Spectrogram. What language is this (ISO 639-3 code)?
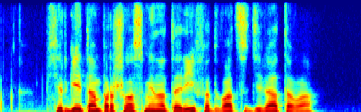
rus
